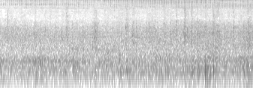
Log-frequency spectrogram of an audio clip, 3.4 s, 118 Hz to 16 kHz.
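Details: Bachmann 31-175 Jubilee Class model loco "Hong Kong", an older model with pickups only on the driving wheels, runs through an insulfrog three-way point and radius-two curved point: light steady whirr, soft wheel rumble, no stutter or clicking; running smoothly.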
